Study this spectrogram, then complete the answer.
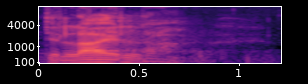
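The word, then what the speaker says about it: Delilah: 그 다음에 세 번째는 오늘 제 이야기의 무대가 되는 소렉 골짜기에 사는 여인, 우리 한국말로 들릴라 이렇게 되어 있는데 영어 발음으로는 딜라일라 이렇게 하죠.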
